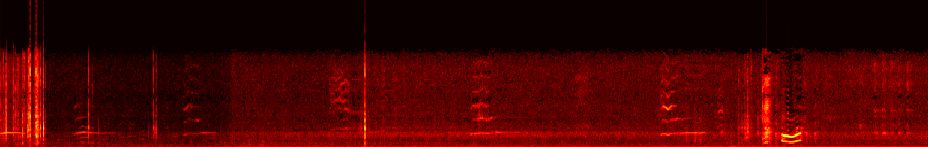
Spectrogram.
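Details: Cats making short, repeated mews spaced a few seconds apart, then a louder, higher rising-and-falling cry near the end, over a low steady hum and occasional knocks.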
